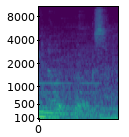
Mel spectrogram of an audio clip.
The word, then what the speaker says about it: notebooks: again these are my notebooks can you notice that Z sound at the end of this word these are my notebooks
